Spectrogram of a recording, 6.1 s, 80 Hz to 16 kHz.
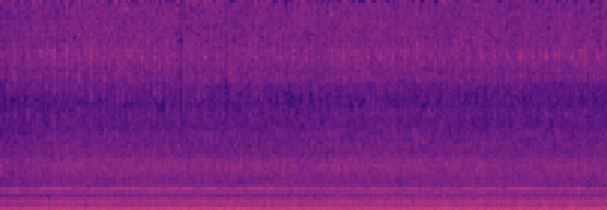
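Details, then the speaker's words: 2007 GMC Yukon Denali 6.2L LS L92, Whipple W140ax supercharged 650HP, Kooks headers, Corsa exhaust, after new NGK iridium plugs and Accel wires: steady even idle, smooth low rumble, no misfire or ticking; runs healthy. "All right, now that all the plugs are changed and the new wires in place, let's go ahead and start it up."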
